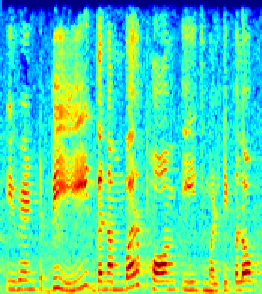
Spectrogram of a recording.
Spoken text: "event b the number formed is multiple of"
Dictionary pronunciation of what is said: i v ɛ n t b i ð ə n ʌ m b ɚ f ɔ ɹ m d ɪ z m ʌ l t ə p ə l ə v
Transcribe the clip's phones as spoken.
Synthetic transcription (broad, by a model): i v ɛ n t b i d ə n ʌ m b ɚ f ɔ ɹ m ɪ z m ʌ l t ə p ə l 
